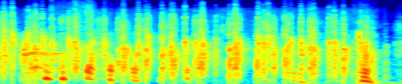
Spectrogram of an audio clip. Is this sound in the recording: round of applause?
yes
